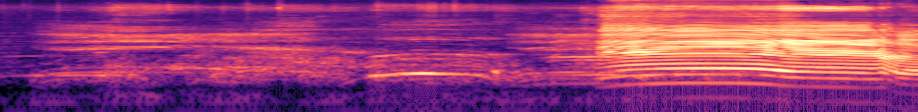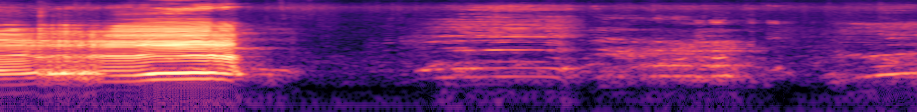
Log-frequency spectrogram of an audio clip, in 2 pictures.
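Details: Cows ready to leave call in turn: moderate moos at first, then a powerful, sustained bellow of about four seconds with strong overtones, a short silence, and more mooing afterwards.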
